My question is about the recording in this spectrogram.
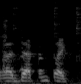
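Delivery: usual speaking voice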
